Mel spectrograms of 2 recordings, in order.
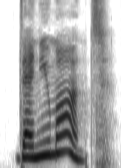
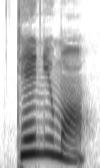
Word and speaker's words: denouement: So Pitchfork says, you seem as interested in the basic forms of storytelling, the way narrative elements play out toward an inevitable denouement. – Denouement. Pronounce none of the consonants, none of the vowels. Denouement. Perfect. Perfect French.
